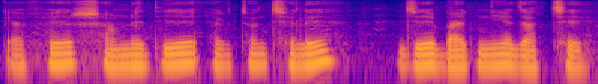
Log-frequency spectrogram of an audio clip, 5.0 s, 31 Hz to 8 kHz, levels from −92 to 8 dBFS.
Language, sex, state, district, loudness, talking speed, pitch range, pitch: Bengali, male, West Bengal, Alipurduar, -17 LUFS, 110 wpm, 105-120 Hz, 110 Hz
